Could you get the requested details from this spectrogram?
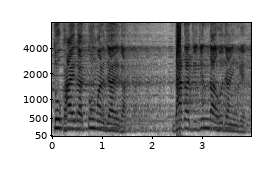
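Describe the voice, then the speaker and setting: A man voicing a calm, sly guru who offers a magic powder in a deadpan tone, in a comic sermon story. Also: high-pitched, a little slow, echoey room, big-room sound.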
